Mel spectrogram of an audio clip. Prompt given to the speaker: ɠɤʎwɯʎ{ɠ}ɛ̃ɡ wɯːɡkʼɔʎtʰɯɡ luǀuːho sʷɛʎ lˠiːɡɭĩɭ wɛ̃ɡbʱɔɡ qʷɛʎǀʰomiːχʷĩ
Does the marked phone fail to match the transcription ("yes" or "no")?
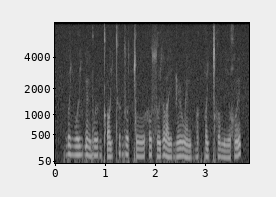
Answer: no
